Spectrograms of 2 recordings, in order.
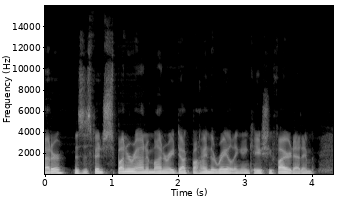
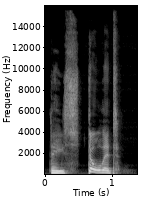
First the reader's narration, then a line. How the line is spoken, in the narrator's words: cried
